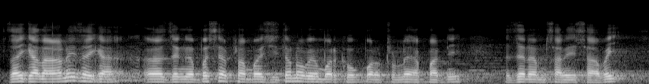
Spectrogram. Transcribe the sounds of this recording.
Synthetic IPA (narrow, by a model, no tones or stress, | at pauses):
zajɡalaɾanɯjzajɡazɯŋɐbɐsetpʰɾambajzitʰanɔbembɐɾkʰɯwbaɾatʰɔnlajapʰat̚ni | zɐnɐmsaɾisabɯj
